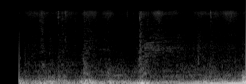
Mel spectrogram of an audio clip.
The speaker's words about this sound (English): I have my partner in crime in the car with me today. Driving you in the car today. Driving me in the car today.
